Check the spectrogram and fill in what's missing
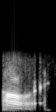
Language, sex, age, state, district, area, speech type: Goan Konkani, female, 30-45, Goa, Quepem, rural, conversation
